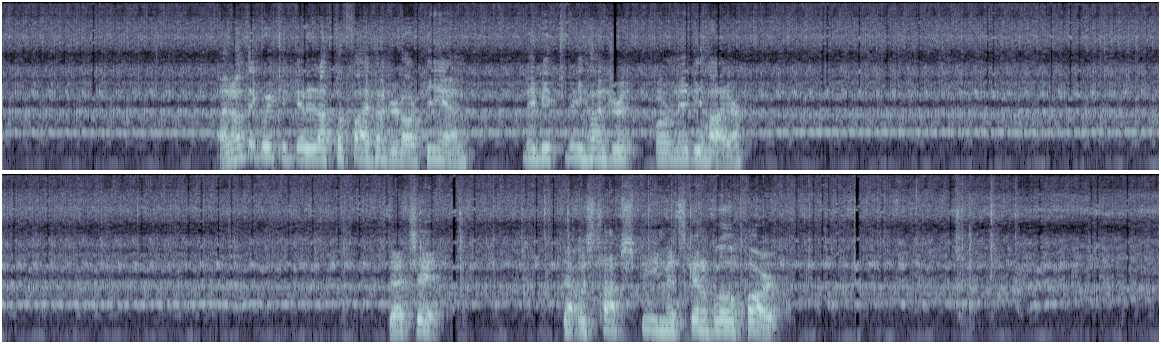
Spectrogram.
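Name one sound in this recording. A small spinning motor whirs steadily.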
